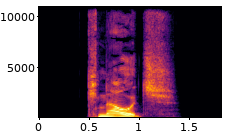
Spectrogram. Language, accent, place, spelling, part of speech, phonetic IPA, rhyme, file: German, Germany, Berlin, knautsch, verb, [knaʊ̯t͡ʃ], -aʊ̯t͡ʃ, De-knautsch.ogg
- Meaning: 1. singular imperative of knautschen 2. first-person singular present of knautschen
